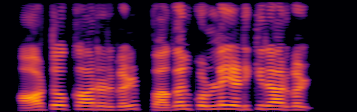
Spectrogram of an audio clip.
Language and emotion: Tamil, angry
